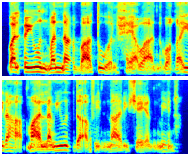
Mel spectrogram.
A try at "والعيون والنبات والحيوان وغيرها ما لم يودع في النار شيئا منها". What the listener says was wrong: ذرا سا سپیڈ کم کریں گی نا تو اور اچھا پڑھ لیں گی انشاءاللہ، جلدی نہ کریں، ٹھیک ہے۔ دیکھیں یہ اوپر پہلی لائن میں دیکھیں، نارو فہیا مذہبتو یا مذہبتن، ٹھیک ہے۔ اب پھر آگے جو ہے نا الارض من المنافعی، من المنافعی،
